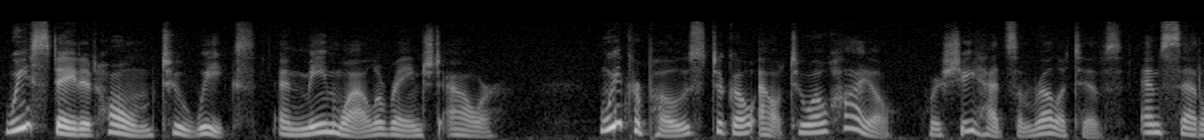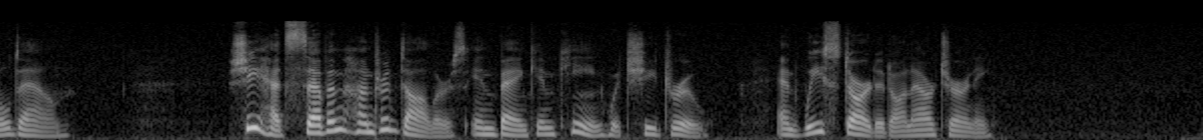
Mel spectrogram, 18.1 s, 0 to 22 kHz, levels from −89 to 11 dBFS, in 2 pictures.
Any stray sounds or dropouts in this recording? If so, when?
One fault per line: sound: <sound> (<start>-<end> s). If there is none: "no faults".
no faults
